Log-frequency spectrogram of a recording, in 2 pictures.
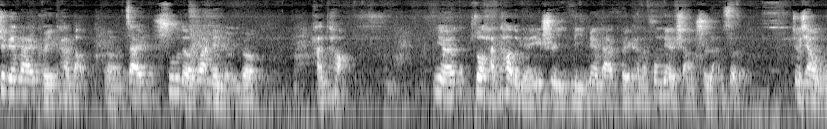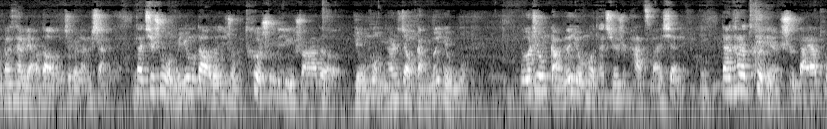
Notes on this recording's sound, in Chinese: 这期现场录音技术简陋，音质堪忧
